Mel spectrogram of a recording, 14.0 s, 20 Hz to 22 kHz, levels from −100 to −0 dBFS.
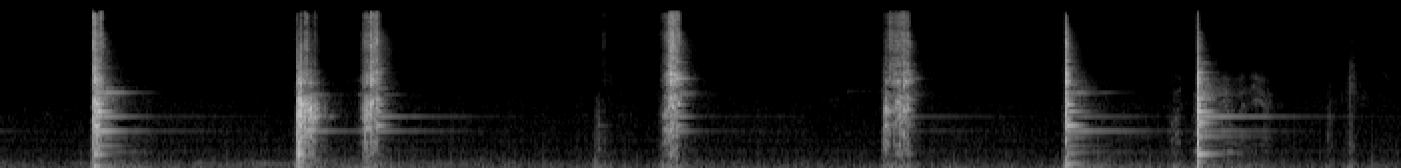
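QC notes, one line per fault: Nothing stood out on listening to this recording of sounds.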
